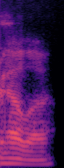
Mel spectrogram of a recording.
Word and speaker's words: Hella: Is it Healer or Hella? I'm sorry, Undershed. Hella. Hella. Yeah. Okay, perfect. Okay, good. Hella, just like the character from Thor 2.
